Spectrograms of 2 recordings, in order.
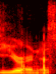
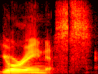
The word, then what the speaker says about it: Uranus: a top okay but yeah and it is pronounced Uranus by the way see a couple of you chuckling it's not your anus okay that's something else not a planet okay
